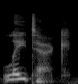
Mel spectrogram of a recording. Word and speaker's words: LaTeX: It is spelled L A T X but pronounced latte.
